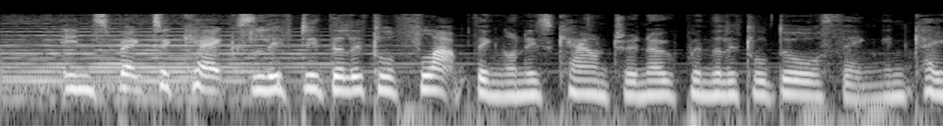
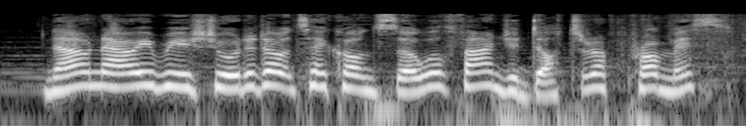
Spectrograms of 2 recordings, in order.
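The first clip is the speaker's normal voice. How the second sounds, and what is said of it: Put-on accent reading a character. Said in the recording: “Good accent.”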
